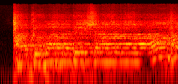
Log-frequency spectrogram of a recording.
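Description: Devotional naat singing: voices chanting in a chorus, with one long held note, starting abruptly a fraction of a second in.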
